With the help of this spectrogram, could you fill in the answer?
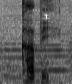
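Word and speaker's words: Kabi (กระบี่): 泰国甲米，其实如果按照直译的发音，准确的说应该叫做 Kabi。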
